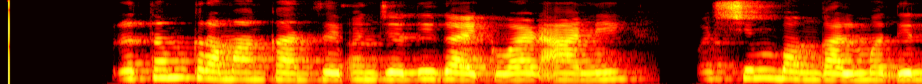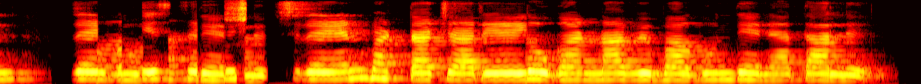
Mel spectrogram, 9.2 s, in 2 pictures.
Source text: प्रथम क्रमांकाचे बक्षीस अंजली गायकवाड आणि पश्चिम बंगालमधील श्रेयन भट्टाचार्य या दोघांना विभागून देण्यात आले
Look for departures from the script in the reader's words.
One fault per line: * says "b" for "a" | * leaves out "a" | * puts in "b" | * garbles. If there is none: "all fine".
* leaves out "बक्षीस"
* garbles
* leaves out "या"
